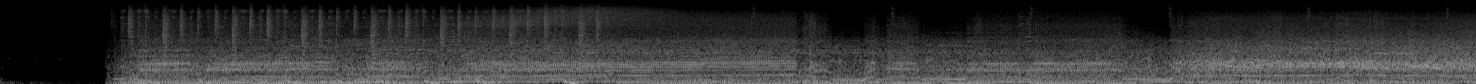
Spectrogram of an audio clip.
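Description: Race car in Forza Horizon 5 cornering, with a loud sustained engine roar and tire squeal that starts abruptly after a brief quiet moment and holds steady throughout, close and continuous.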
